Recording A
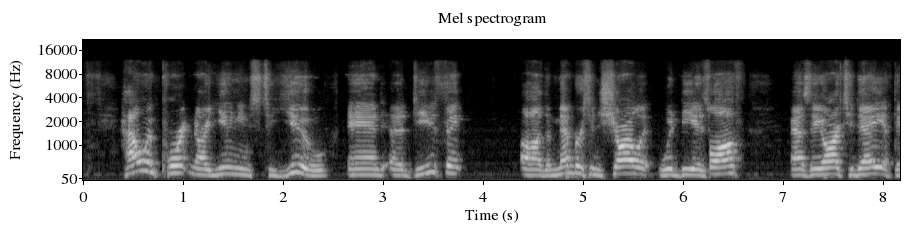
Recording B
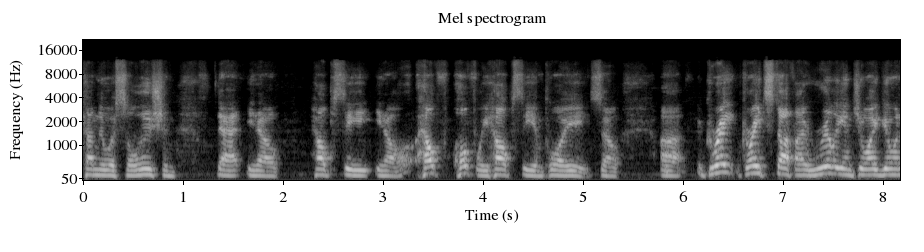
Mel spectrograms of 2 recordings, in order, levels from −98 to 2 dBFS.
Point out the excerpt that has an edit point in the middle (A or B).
A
